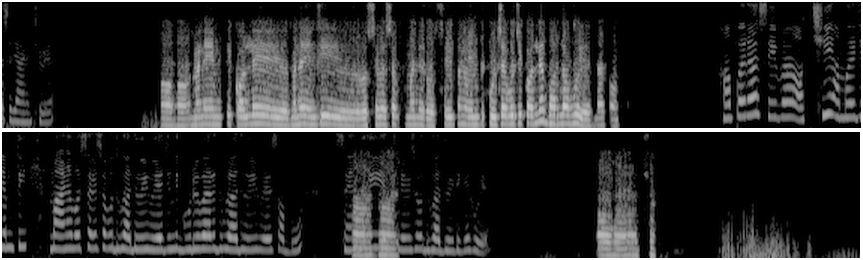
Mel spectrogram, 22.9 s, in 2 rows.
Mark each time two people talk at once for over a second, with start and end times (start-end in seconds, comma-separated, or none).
none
